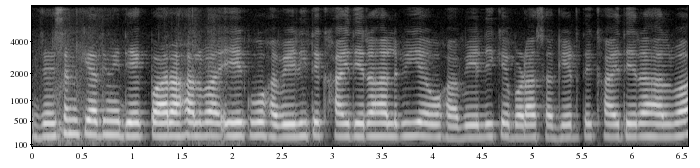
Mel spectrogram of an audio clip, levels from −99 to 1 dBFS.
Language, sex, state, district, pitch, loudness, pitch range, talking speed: Bhojpuri, female, Uttar Pradesh, Ghazipur, 225 Hz, -17 LUFS, 220-235 Hz, 210 wpm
